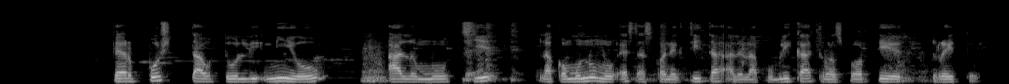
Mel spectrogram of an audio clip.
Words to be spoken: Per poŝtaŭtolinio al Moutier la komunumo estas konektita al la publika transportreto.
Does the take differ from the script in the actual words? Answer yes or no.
no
